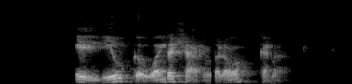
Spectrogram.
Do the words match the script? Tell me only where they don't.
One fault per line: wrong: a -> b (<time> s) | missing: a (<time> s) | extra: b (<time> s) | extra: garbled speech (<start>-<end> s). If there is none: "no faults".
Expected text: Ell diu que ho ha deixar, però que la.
no faults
